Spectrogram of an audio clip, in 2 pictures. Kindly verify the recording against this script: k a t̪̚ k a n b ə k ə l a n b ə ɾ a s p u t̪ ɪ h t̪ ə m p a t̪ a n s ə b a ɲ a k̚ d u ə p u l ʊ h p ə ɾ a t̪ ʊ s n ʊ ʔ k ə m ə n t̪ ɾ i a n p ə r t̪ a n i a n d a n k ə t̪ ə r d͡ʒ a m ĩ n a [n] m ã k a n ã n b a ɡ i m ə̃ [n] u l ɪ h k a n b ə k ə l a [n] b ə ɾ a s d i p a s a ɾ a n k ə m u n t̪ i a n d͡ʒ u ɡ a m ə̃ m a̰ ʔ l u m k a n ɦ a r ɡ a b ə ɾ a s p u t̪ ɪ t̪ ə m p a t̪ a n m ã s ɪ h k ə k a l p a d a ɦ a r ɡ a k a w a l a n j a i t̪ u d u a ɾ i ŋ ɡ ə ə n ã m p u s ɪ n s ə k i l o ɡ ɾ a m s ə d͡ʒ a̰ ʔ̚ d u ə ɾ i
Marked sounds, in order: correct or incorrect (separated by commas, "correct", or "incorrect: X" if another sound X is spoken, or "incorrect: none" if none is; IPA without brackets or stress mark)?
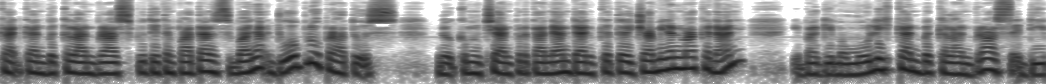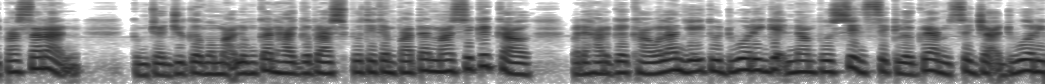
correct, incorrect: m, correct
